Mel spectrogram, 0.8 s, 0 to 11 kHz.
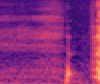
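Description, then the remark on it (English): A short, dry cough: a soft little catch first, then a louder, harsher burst at the very end, with no talking around it. “So even though whenever I have any kind of a cold or anything that gets into my lungs at all, the lungs clear out after 2 days, but that little trigger just stays there, and it just won't go away. Nothing to cough against.”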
